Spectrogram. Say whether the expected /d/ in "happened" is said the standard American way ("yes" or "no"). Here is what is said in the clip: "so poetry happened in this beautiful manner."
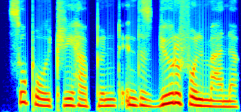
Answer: yes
